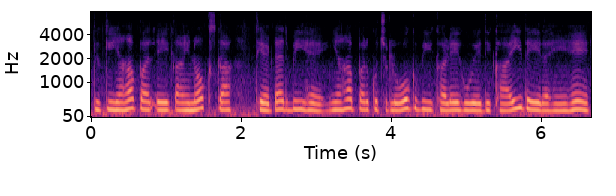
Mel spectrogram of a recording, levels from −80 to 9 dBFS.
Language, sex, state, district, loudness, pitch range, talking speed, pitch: Hindi, female, Rajasthan, Jaipur, -14 LUFS, 215-235 Hz, 180 wpm, 225 Hz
